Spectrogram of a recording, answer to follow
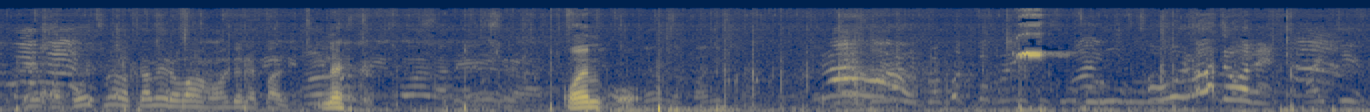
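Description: Children's voices calling and talking over a kids' football game on an outdoor court, with a few short knocks.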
